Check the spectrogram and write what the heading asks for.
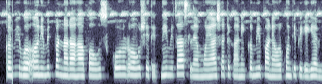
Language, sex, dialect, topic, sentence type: Marathi, female, Standard Marathi, agriculture, question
